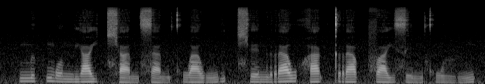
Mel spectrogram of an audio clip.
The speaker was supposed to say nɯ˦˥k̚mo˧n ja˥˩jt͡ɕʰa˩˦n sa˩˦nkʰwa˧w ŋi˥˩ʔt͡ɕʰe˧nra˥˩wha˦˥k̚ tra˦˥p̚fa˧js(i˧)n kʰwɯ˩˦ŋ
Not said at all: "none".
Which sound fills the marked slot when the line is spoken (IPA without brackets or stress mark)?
i˩˦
